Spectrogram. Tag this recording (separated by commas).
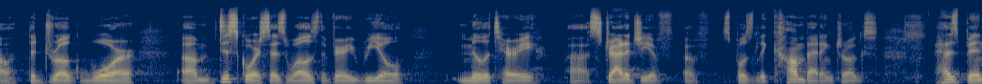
Speech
